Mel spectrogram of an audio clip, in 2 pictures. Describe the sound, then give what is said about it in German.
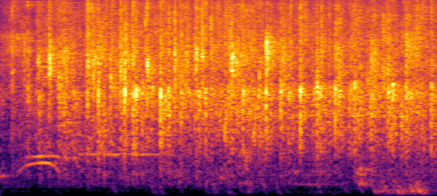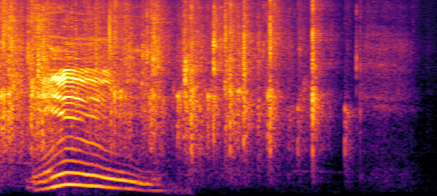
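A morning audience breaks into steady applause for three people painted in colours, dense overlapping clapping that lasts about eight seconds, with a short rising vocal hum partway through before the clapping thins out and fades. “Haut doch mal einen Applaus raus für die drei.”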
